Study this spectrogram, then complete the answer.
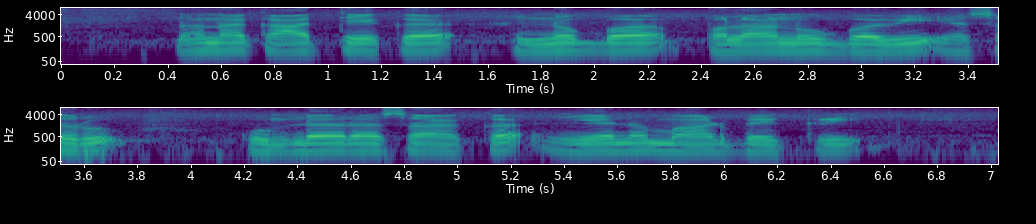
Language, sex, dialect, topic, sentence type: Kannada, male, Dharwad Kannada, banking, question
